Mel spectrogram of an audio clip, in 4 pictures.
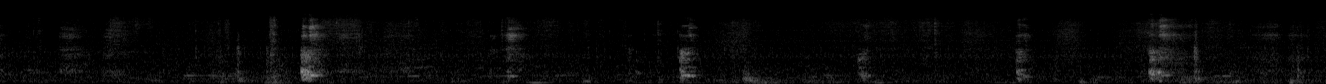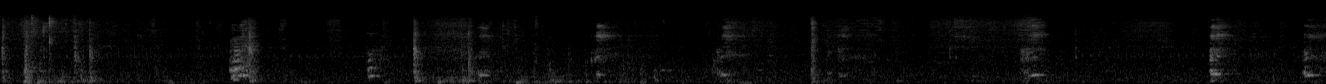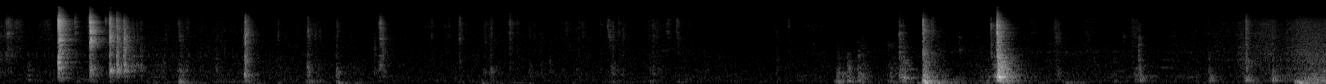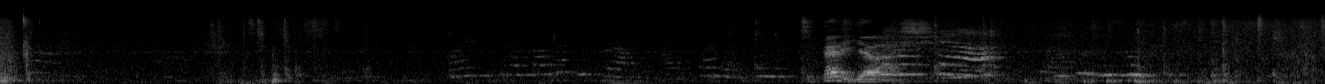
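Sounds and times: soft rustles: 0:00.2 - 0:27.1, 0:28.0 - 0:34.8, 0:36.9 - 0:40.5, 0:41.7 - 0:43.7, 0:44.3 - 0:53.0
small child's vocal sound: 0:15.6 - 0:15.9, 0:16.9 - 0:17.2, 0:40.0 - 0:40.6, 0:44.2 - 0:47.8, 0:48.5 - 0:51.8.

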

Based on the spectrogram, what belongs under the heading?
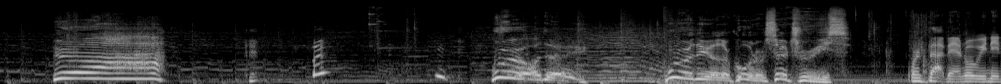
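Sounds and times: man yelping: 0:00.5 - 0:01.7
quiet background music: 0:00.5 - 0:10.0.

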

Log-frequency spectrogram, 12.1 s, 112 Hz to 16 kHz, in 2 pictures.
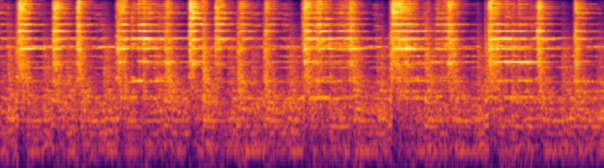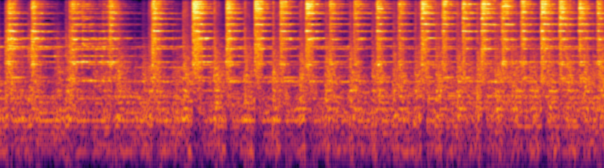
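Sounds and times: metal bells rung rapidly: 0:00.0 - 0:12.0.

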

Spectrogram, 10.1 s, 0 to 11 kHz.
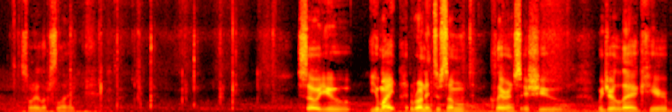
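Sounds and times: faint footsteps on concrete: 0:00.2 - 0:04.3.

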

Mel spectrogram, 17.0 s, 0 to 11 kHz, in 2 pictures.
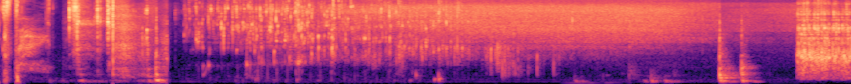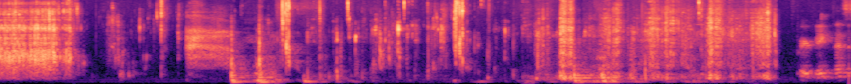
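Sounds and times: drink pouring into glass: 0:01.8 - 0:05.8.

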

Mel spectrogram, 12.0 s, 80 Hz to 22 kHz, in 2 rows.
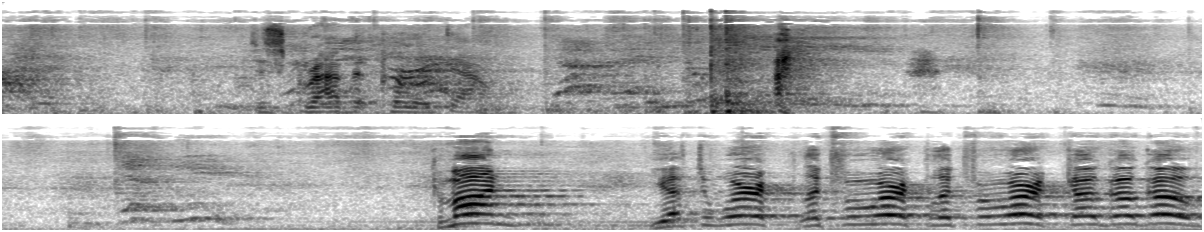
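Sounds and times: children's voices: 0:00.0 - 0:04.8, 0:05.4 - 0:07.9.

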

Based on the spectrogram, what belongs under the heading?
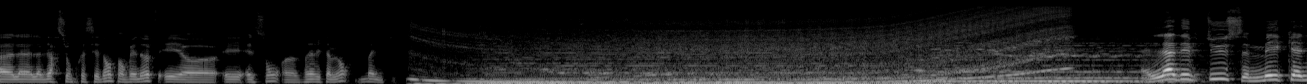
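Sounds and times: low synthesized drone: 0:04.1 - 0:12.0
tone rising in pitch: 0:04.1 - 0:12.1.

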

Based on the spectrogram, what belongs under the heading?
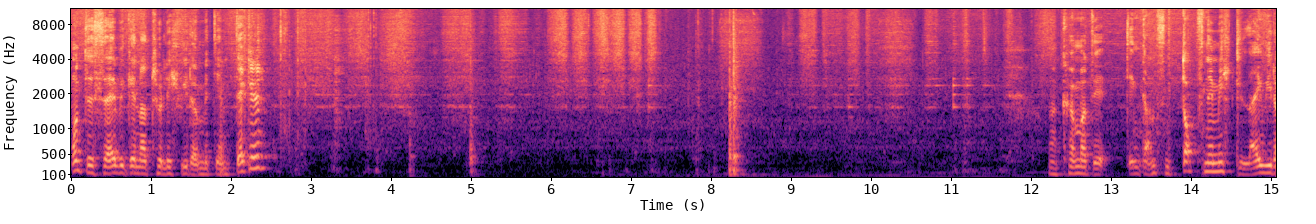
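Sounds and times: cloth scrubbing a metal lid: 0:00.0 - 0:07.4, 0:08.4 - 0:15.0.

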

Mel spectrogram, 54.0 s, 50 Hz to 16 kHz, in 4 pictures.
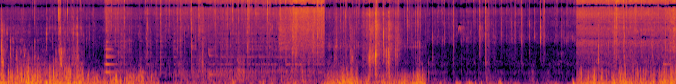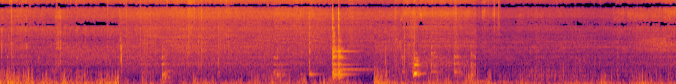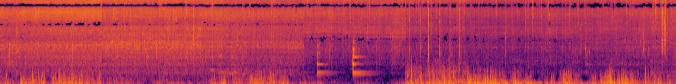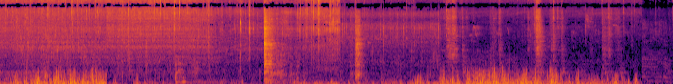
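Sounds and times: food sizzling in a skillet: 0:04.0 - 0:06.5, 0:11.6 - 0:35.2, 0:36.6 - 0:47.4.

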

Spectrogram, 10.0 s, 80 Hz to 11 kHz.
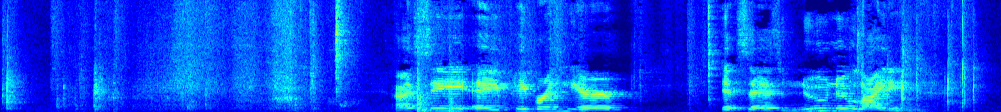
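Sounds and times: cardboard rustling and scraping: 0:00.5 - 0:03.3, 0:04.8 - 0:05.9.

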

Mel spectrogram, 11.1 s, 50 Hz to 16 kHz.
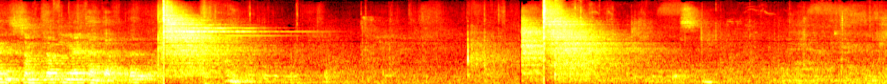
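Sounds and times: swords clashing: 0:02.0 - 0:03.9, 0:06.5 - 0:07.9.

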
